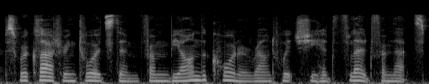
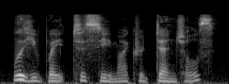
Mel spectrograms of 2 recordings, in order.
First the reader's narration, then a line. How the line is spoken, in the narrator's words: he snapped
